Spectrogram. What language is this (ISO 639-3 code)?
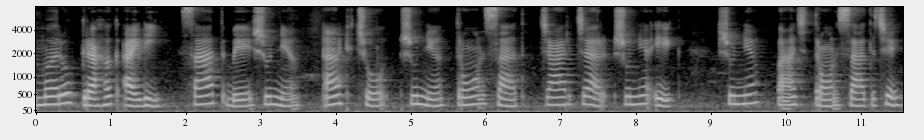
guj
